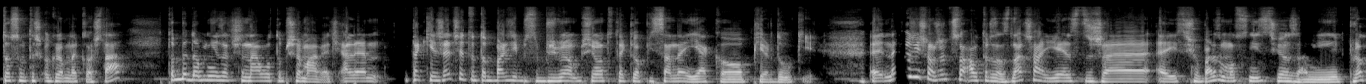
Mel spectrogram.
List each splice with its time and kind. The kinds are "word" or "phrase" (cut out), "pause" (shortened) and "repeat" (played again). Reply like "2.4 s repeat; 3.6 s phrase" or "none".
none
